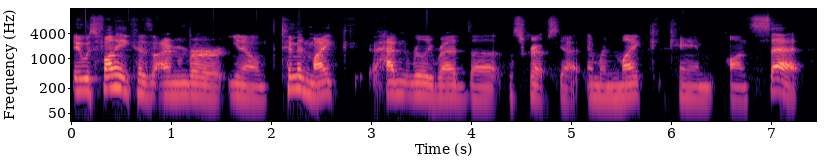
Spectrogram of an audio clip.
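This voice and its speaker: A man's voice: mid-range voice, measured pace, few pauses. A man, a showrunner, chatting casually in an interview, rambling with frequent restarts and fillers.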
